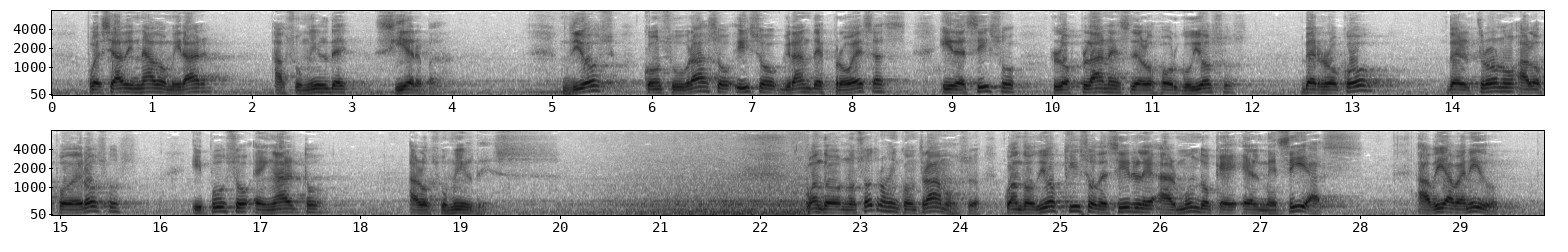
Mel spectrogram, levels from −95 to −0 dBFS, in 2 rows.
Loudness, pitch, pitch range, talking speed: -13 LUFS, 115 Hz, 100-130 Hz, 100 wpm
